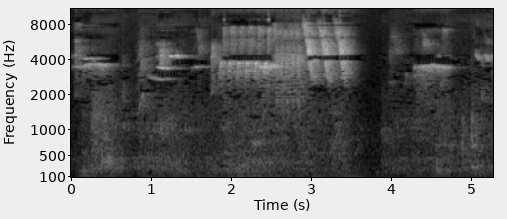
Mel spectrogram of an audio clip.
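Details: Male European goldfinch, excited and ready for a female canary, sings rapid tinkling twitters mixed with nasal buzzy notes, building into a dense bright trill before a short pause and resumed chatter.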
